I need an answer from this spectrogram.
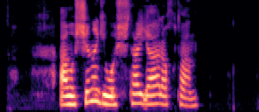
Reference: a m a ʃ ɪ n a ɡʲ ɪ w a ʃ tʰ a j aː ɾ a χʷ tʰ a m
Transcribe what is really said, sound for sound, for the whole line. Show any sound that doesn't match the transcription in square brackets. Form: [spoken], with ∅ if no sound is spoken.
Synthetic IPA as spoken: a m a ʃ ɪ n a ɡʲ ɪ w a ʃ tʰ a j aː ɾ a χʷ tʰ a [n]

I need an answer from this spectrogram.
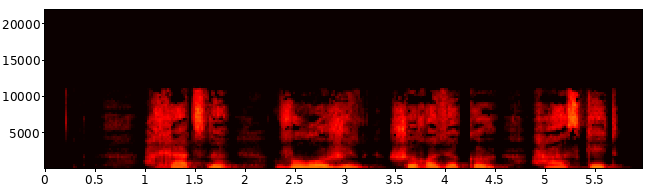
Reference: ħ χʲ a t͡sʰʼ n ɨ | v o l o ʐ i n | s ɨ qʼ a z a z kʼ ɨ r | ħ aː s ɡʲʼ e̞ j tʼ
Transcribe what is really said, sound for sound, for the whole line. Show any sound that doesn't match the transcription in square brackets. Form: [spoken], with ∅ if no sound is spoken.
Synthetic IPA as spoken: ħ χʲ a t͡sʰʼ n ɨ | v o l o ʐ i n | [ʂ] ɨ qʼ a z a [∅] kʼ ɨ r | ħ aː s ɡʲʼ e̞ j tʼ

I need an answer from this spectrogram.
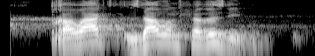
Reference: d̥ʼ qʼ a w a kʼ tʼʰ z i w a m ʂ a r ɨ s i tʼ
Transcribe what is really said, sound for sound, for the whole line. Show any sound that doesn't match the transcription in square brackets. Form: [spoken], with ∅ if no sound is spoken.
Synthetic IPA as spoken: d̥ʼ qʼ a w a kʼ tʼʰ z [a] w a m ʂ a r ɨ [z] i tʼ

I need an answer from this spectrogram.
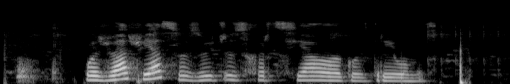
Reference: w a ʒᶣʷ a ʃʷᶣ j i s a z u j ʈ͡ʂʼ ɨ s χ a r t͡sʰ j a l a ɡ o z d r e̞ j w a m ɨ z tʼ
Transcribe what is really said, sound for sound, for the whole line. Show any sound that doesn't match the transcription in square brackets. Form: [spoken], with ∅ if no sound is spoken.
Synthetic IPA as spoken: w a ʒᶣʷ a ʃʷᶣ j [a] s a z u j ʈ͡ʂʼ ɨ [z] χ [ə] r t͡sʰ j a l a ɡ o z d r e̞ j w a m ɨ z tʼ

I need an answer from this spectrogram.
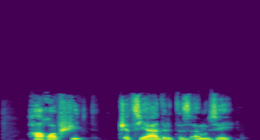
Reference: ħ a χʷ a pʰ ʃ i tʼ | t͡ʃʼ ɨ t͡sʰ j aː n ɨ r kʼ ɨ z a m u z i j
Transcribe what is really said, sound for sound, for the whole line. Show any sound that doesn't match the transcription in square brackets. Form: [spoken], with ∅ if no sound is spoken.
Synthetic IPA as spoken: ħ a χʷ a pʰ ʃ i tʼ | t͡ʃʼ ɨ t͡sʰ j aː [d] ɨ r [tʼ] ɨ z a m u z [e] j

